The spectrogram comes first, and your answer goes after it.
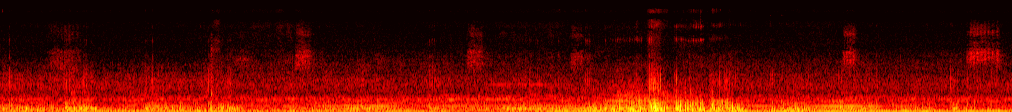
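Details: Domestic cat purring while napping, startled as an aeroplane passes overhead: a steady, low, rumbling purr throughout, with a louder swell of broad noise around the middle of the recording.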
